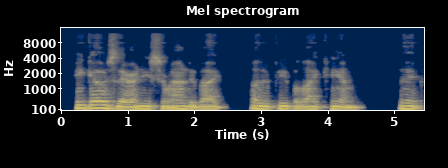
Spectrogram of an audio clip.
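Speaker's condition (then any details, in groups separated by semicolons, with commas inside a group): ALS; fatal progressive disease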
